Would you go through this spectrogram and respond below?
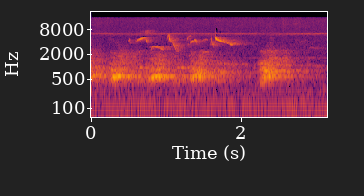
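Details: Dog in Hawaiian Paradise Park, Hawaii, barking on September 2, 2024, Labor Day, part of prolonged intermittent barking. Four separate barks, three quick and one after a pause, while birds whistle sliding notes in the background.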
